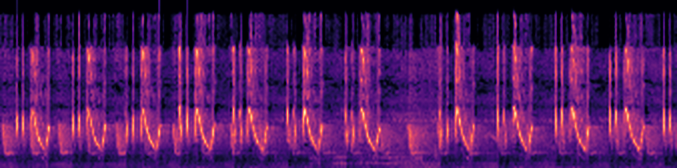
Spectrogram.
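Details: Mountain tailorbird (cigun) lure song for caged birds: bright, high, V-shaped dipping whistles repeated steadily about twice a second, each ending on a short lower note.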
